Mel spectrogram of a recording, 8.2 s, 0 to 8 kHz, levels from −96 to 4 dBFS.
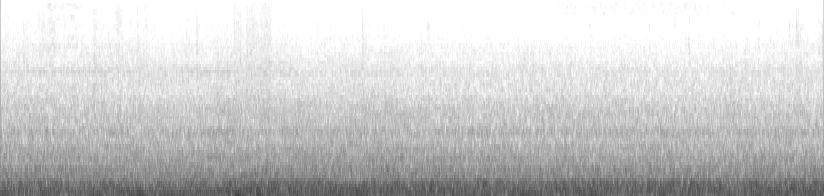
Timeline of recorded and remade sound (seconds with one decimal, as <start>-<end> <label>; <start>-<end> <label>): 0.0-1.4 recorded; 1.4-4.2 remade; 4.2-8.2 recorded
